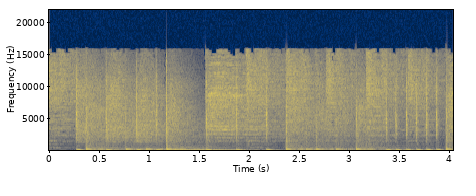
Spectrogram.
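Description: Recorded metal drum kit playing back through the main drum bus: rapid double-bass-drum runs with snare hits under a continuous cymbal wash. This is the drum bus without parallel compression, which sounds pretty good.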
